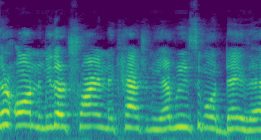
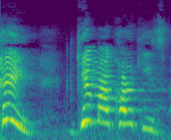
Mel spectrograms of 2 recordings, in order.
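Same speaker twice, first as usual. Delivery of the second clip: frantic, high, scared voice; 5 semitones higher than usual. Retelling being grabbed, yelling at a friend to get car keys: retelling a yell. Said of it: "I'm yelling".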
